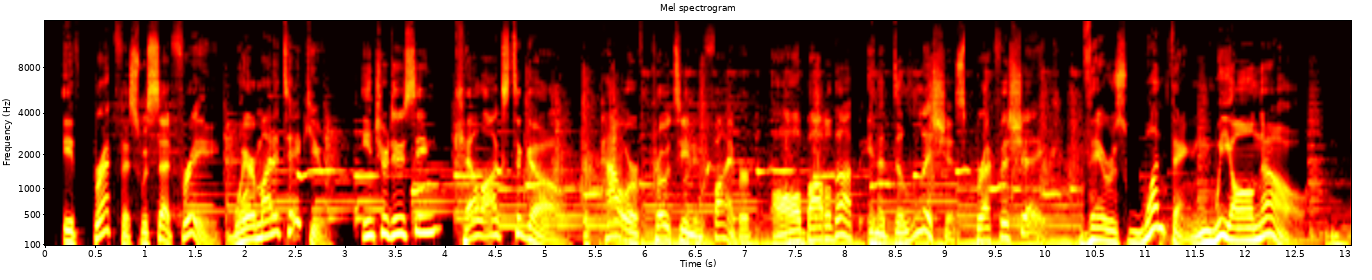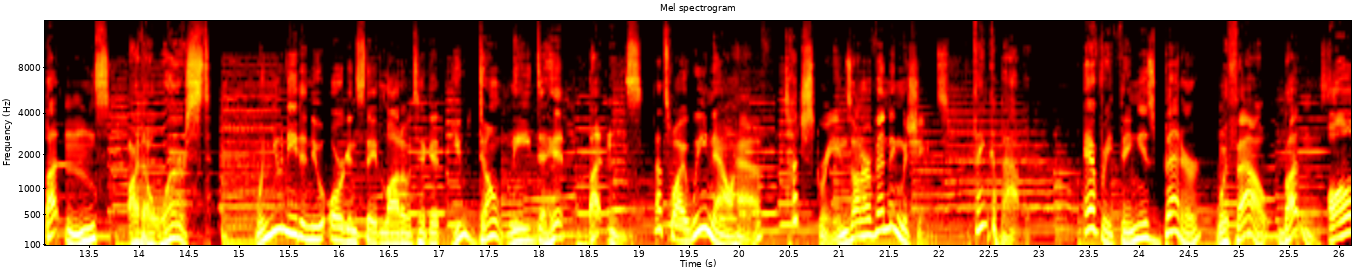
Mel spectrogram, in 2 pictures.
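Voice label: voice over Commercial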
